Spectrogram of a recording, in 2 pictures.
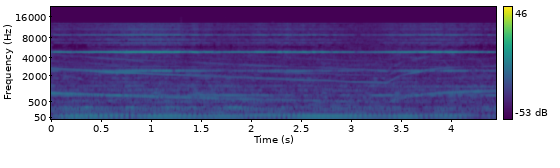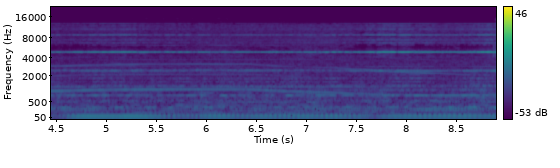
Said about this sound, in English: Listen. Do you hear it? It's a curious humming sound that seems to come from inside the object. I'll move the microphone nearer.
